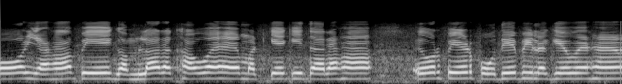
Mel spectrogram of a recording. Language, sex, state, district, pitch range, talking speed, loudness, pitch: Hindi, female, Rajasthan, Bikaner, 255-270 Hz, 165 wpm, -10 LUFS, 265 Hz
